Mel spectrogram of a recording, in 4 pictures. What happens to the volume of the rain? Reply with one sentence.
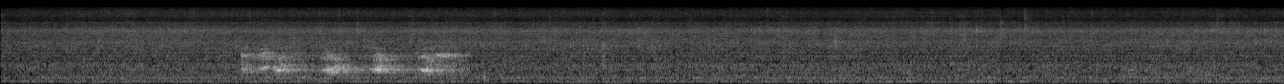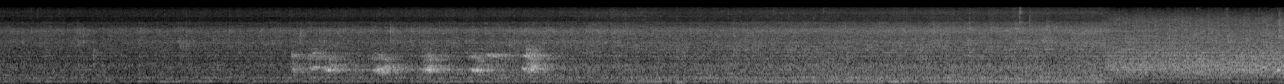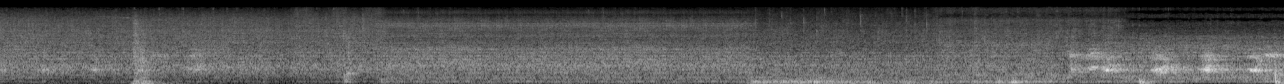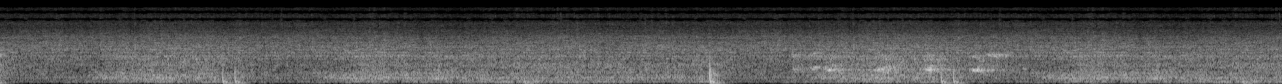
The volume of the rain goes up.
